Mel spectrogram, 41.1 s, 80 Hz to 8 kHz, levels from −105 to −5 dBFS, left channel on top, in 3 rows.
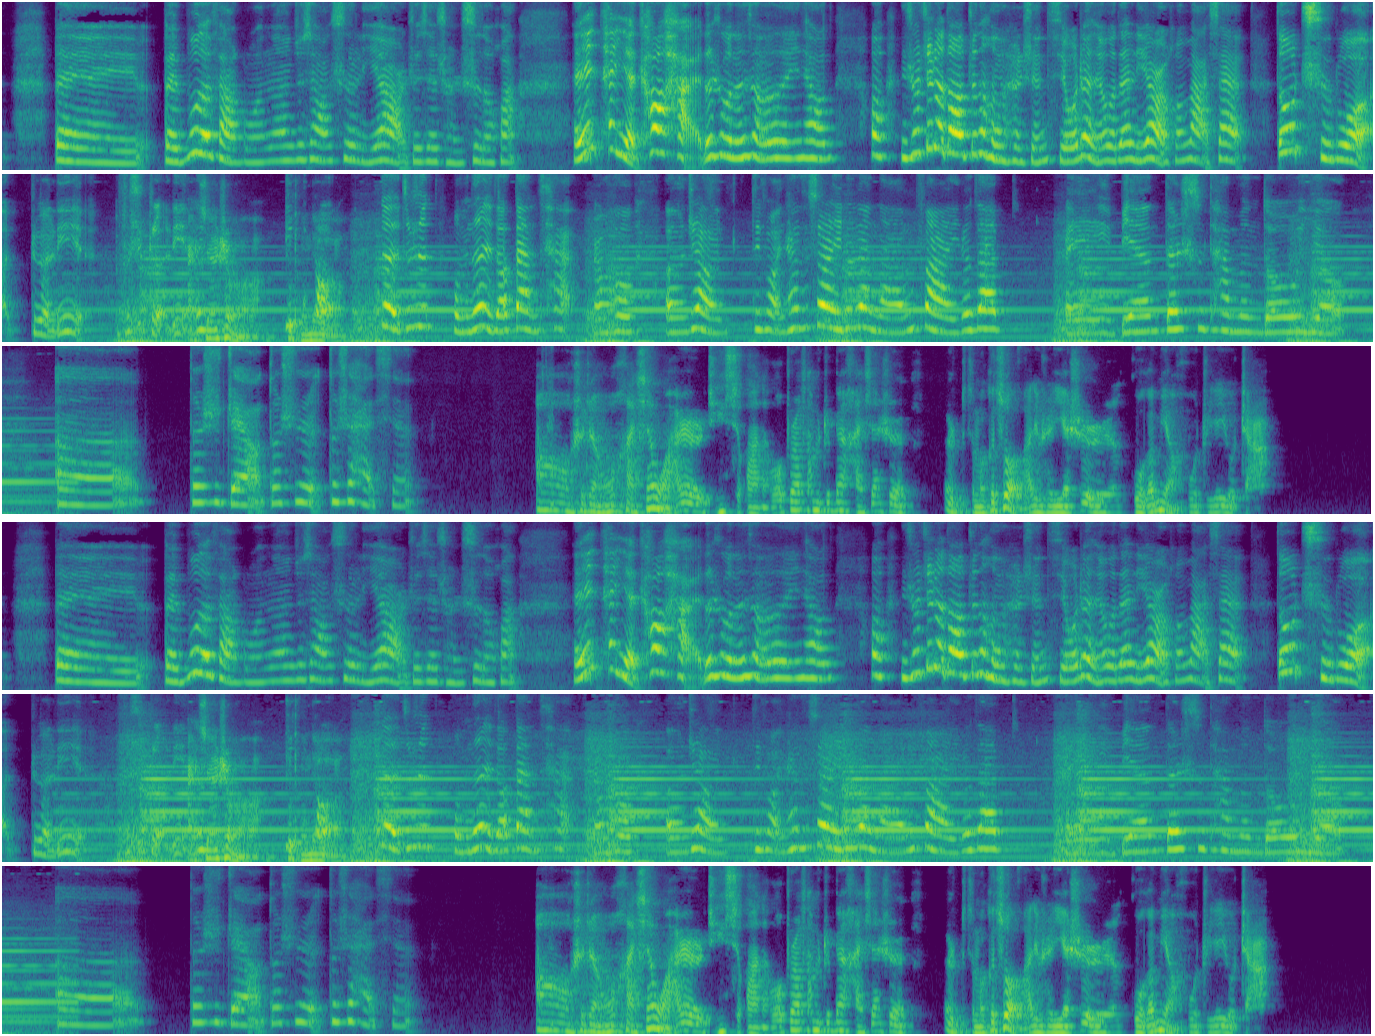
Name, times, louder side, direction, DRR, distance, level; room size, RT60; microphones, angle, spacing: voice 1, 0.0-8.3 8.7-12.4 12.8-15.8 16.6-17.1 17.5-23.8 24.3-27.2 28.0-28.8 29.3-31.5, left 3 dB, 45° left, 0.8 m, -24 dB
sound 1, 14.2-28.2, right 4 dB, 70° right, 0.8 m, -31 dB
voice 2, 15.6-17.2 32.8-36.5 36.9-40.1, right 1 dB, 10° right, 0.5 m, -28 dB
11.5 x 4.2 x 5.4 m
head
